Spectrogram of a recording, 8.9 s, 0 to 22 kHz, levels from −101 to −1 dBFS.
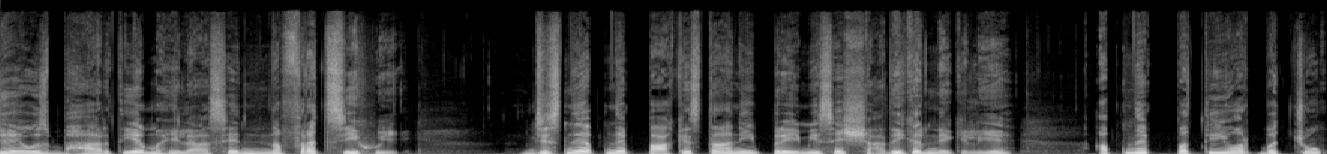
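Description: No technical faults are audible.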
